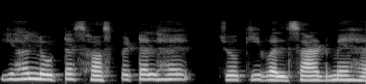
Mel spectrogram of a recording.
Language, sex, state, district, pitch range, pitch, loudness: Hindi, female, Gujarat, Valsad, 200-230 Hz, 215 Hz, -16 LUFS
